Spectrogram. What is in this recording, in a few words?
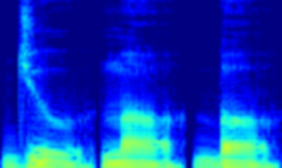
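"jumobo", concatenated syllables; Affixing experiment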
